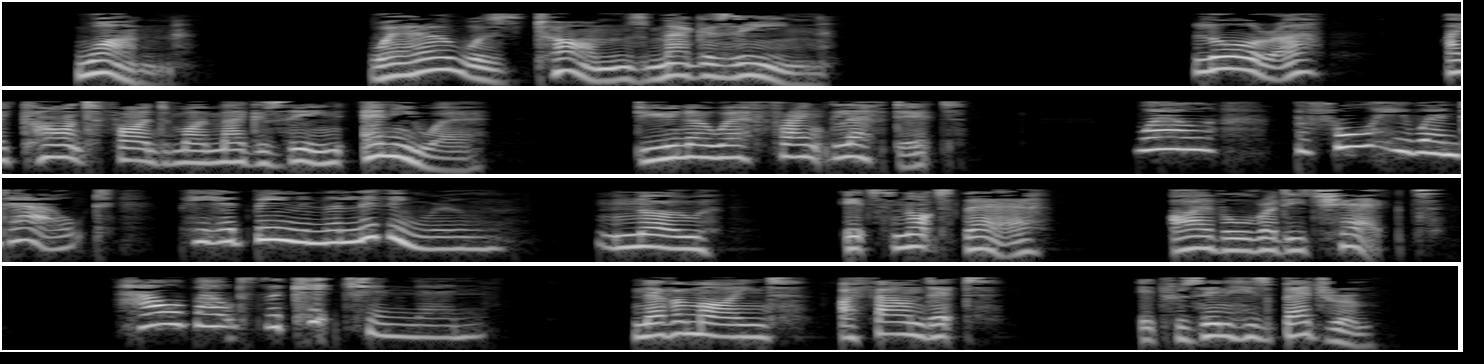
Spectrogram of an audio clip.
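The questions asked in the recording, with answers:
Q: Where was Tom's magazine?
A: In his bedroom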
